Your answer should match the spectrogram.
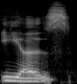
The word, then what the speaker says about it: eaz: Well, it's it was spelled as e a z Mhm. and a couple different sources said they pronounced it as is, ease, or eas. Okay. I'm going to go with eas because that was the first source that I found.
